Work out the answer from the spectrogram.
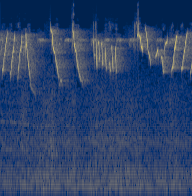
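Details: Rapid chattering song of an Oriental white-eye, with bursts of high, quick descending notes and short trills broken by brief gaps, continuous and lively throughout.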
